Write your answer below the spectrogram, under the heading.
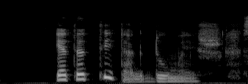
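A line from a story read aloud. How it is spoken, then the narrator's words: Calm reply. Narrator (Russian): спокойно ответила Джоан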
